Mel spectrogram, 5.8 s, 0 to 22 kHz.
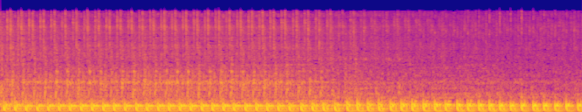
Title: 400ex bottom end engine noise after rebuild.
